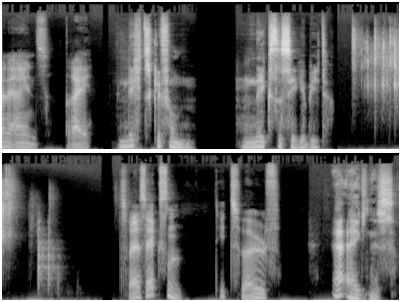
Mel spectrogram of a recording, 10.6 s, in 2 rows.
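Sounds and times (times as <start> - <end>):
speech: 0.0 - 2.6, 3.2 - 4.4, 6.9 - 9.0, 9.7 - 10.5
dice being rolled: 4.6 - 6.1.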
